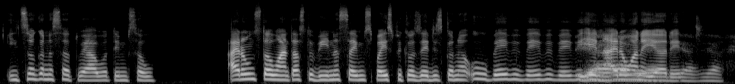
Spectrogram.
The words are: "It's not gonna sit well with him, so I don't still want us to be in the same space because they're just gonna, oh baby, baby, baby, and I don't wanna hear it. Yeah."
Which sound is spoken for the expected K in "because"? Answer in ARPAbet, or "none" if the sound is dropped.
K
